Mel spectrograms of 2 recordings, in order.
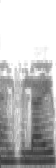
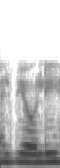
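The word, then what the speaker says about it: alveoli: English में अल्वलाई pronunciation होता है। हिंदी में एल्वओली है।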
